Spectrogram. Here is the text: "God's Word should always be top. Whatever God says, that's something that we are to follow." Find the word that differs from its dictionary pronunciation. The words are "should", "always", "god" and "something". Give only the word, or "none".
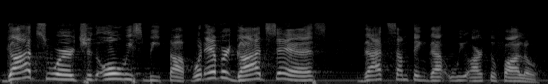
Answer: always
